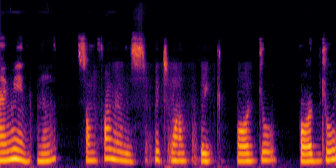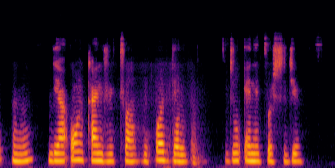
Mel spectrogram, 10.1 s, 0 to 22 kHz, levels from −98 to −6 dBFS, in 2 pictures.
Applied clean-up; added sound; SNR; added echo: neural mask model DeepFilterNet 3.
